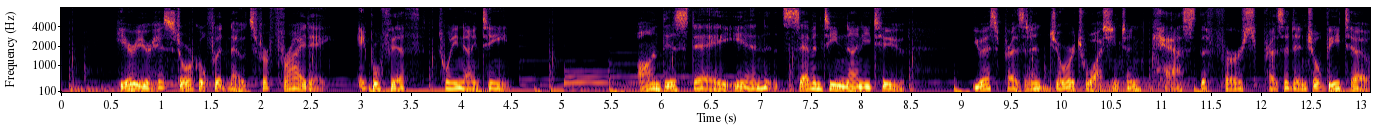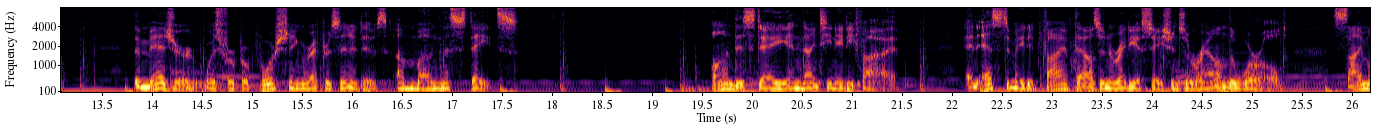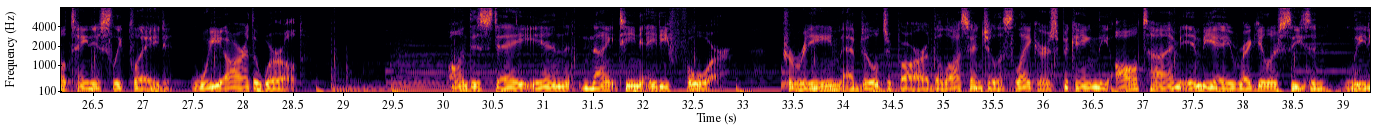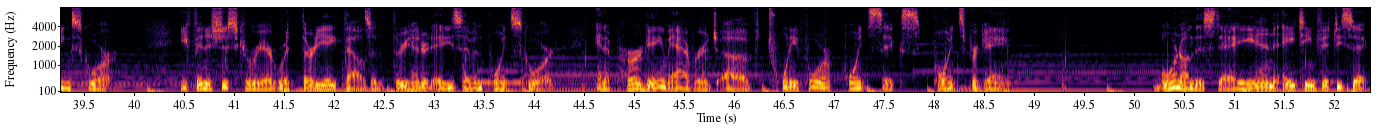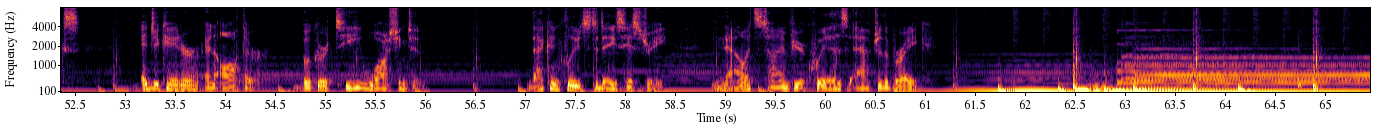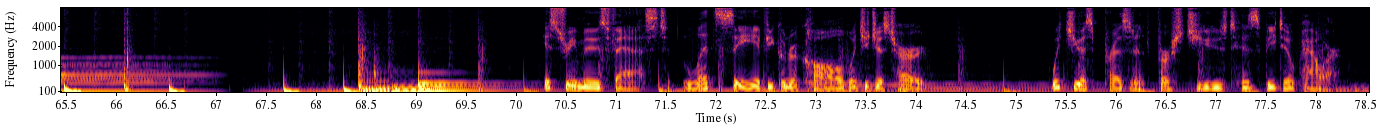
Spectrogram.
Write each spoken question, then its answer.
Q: Which U.S. president first used his veto power?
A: The answer? George Washington.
